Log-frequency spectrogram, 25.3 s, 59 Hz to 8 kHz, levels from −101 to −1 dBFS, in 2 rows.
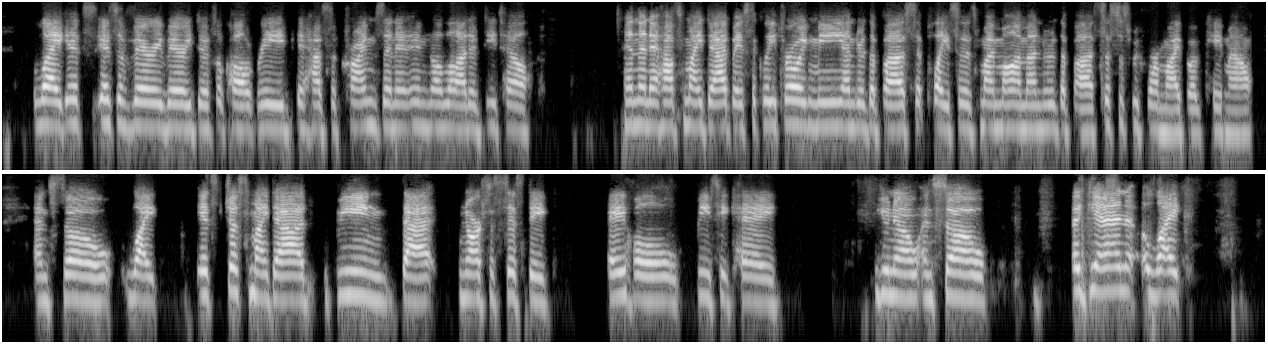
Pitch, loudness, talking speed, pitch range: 210 Hz, -18 LUFS, 150 wpm, 195-220 Hz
